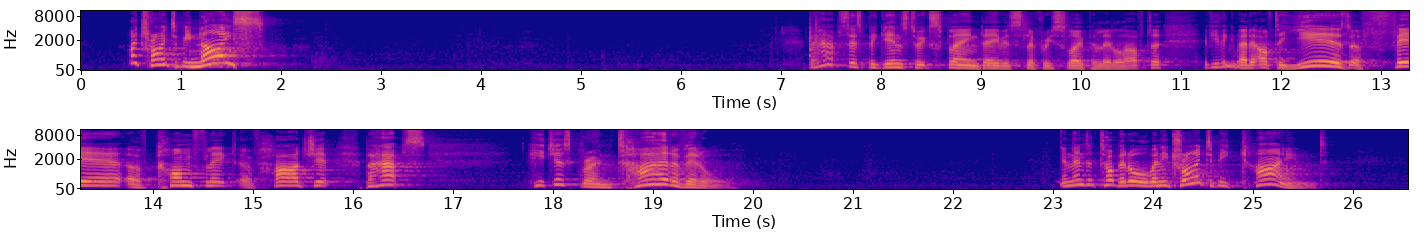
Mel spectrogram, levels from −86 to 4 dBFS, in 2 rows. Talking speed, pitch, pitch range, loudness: 110 wpm, 215 Hz, 155-260 Hz, -27 LUFS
